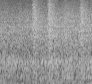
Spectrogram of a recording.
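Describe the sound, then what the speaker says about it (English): A train passes close by on a city street. It produces a loud, dense rumble with rhythmic wheel clatter and no other sounds. "That's a train."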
